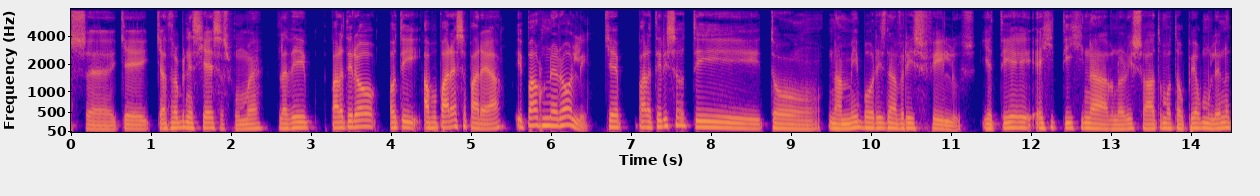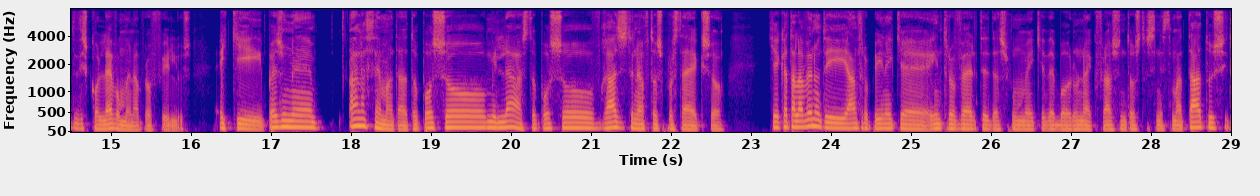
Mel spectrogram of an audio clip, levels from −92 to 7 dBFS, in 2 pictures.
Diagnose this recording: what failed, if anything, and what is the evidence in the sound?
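Nothing failed here: the speech comes through at every stage without a dropout, glitch or distortion worth flagging.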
